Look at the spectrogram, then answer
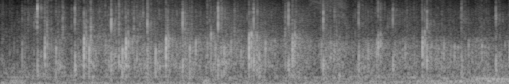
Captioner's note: audience applauds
